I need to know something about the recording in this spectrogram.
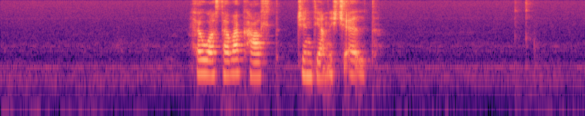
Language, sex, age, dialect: Faroese, female, 15-35, Norðurstreymoy/Eysturoy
